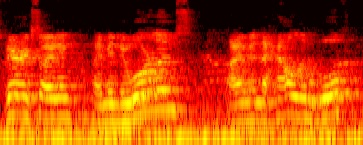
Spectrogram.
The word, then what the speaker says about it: New Orleans: You said it right the first time. Damn it. You said New Orleans, you nailed it.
